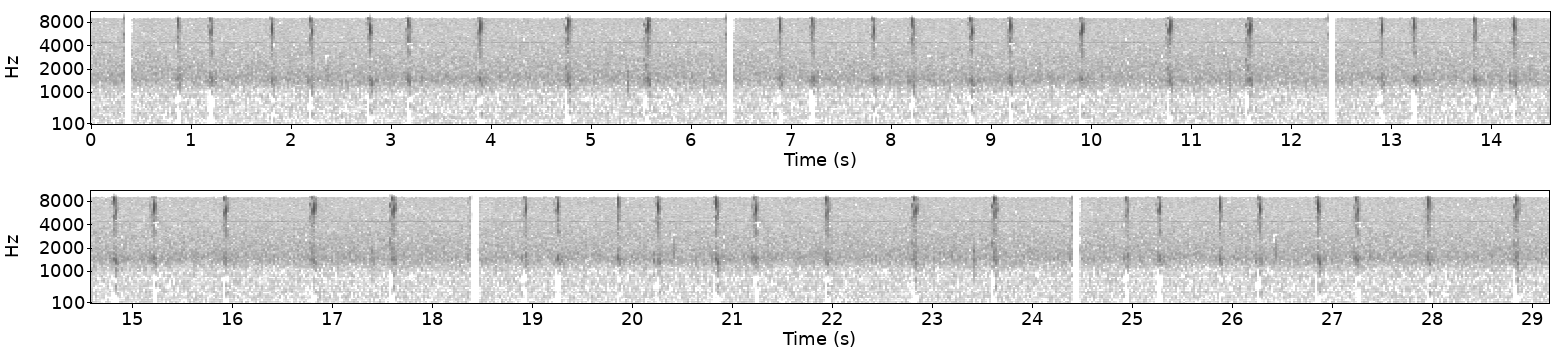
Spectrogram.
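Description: Ussuri tube-nosed bat (Murina ussuriensis) calls heard as short, sharp clicks at an irregular pace of about one to three a second, with brief pauses, over a steady hiss.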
